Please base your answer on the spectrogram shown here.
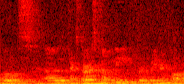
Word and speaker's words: Voatz: Okay, so Votes, anybody wants to look them up, it's VOATZ, it's like Boaz. But you know, Votes.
